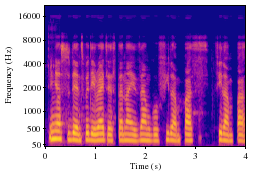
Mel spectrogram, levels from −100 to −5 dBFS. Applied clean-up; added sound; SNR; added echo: neural mask model DeepFilterNet 3.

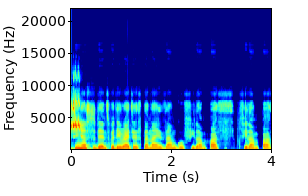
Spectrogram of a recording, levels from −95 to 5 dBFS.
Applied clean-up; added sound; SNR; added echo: neural mask model Resemble Enhance denoiser.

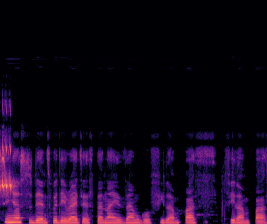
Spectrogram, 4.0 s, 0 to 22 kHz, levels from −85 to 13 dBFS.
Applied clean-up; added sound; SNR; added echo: neural mask model RNNoise.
